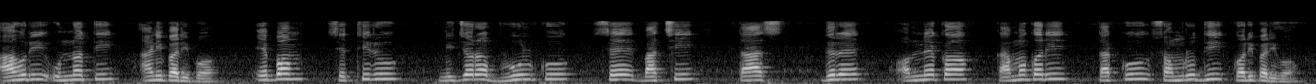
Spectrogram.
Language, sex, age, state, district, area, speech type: Odia, male, 60+, Odisha, Jajpur, rural, spontaneous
